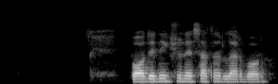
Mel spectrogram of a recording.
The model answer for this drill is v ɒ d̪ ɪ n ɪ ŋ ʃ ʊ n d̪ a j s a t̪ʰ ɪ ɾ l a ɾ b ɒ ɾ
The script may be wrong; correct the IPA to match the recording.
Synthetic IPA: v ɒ d̪ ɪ n ɪ ŋ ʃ ʊ n d̪ a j s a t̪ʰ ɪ ɾ l a ɾ b ɒ ɾ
